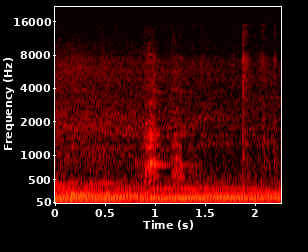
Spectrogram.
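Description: A steady low mechanical hum runs throughout, with two faint short sounds, about a second in and near the end, as a bent steel piece is handled and set in place.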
